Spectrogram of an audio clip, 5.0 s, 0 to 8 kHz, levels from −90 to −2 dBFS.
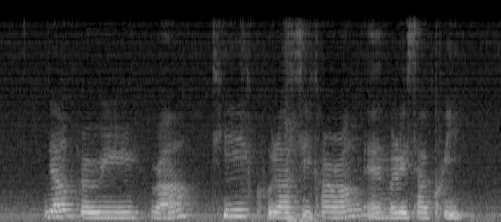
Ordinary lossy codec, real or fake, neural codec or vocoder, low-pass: none; fake; vocoder, 24 kHz, 100 mel bands, Vocos; 7.2 kHz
